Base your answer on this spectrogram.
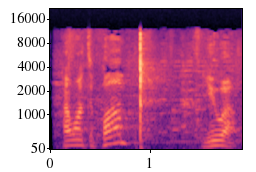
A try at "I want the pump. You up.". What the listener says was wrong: No. You want the pump. You up. Like that. You put the emphasis on the wrong syllable.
